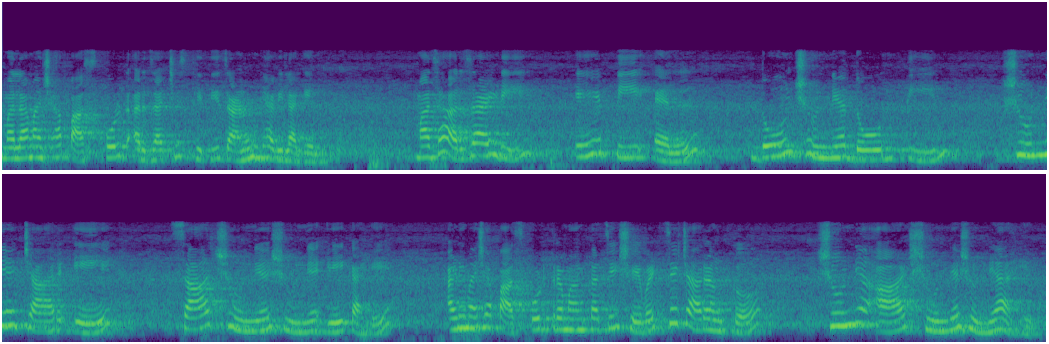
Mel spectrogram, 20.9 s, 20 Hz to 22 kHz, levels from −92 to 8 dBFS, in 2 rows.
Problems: constant background noise, echo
